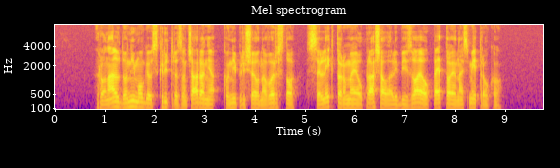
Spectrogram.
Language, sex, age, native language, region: Slovenian, male, 18-29, Slovenian, Central Slovenia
